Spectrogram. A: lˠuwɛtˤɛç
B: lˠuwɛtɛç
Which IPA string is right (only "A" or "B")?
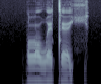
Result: B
